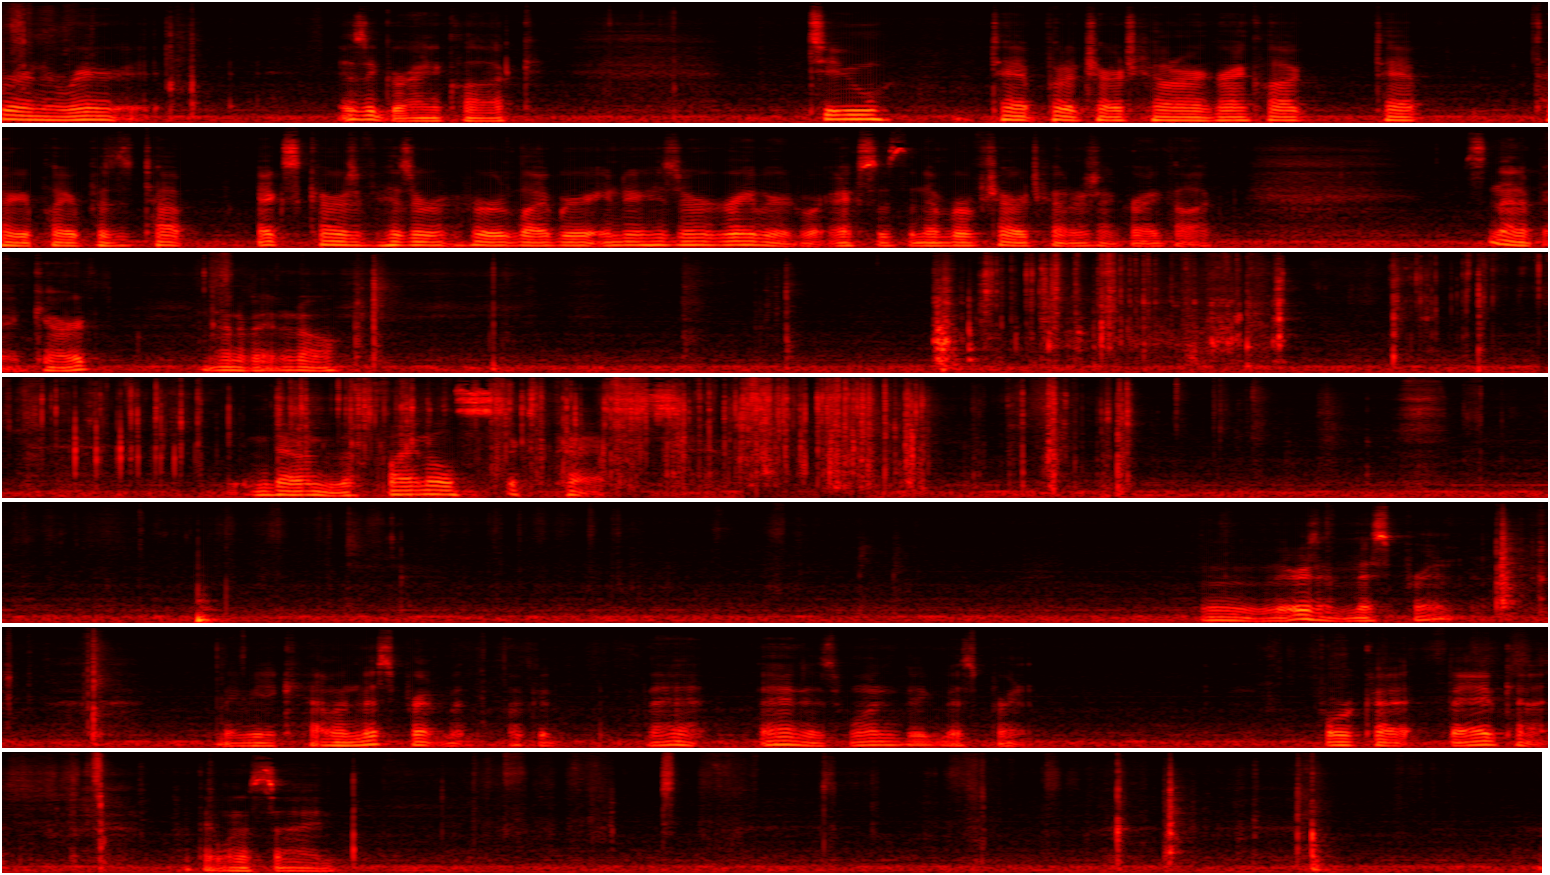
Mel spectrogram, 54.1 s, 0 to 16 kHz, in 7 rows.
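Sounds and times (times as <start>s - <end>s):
steady low hum: 0.0s - 54.0s
cards rustling: 20.2s - 34.2s
foil wrapper crinkling: 20.3s - 29.5s.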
